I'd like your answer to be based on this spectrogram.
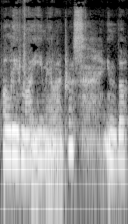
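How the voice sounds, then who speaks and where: In a fairly low, husky, whispery voice whose pitch swoops wildly, a Finnish woman casually tours her collection at her home display cabinets. She is soft-spoken and unhurried, with many ums and frequent whispering.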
